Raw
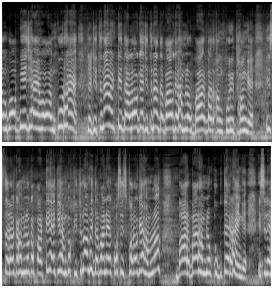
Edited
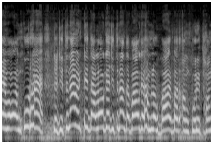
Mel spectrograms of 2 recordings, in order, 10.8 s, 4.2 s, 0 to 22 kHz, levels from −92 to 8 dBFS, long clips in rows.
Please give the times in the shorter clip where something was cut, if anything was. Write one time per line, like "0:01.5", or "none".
none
